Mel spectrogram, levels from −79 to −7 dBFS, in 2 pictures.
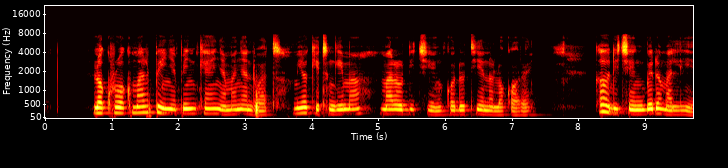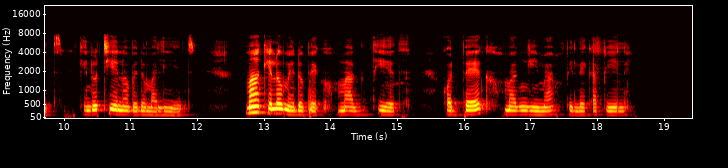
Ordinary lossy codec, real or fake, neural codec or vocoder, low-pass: none; real; none; none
